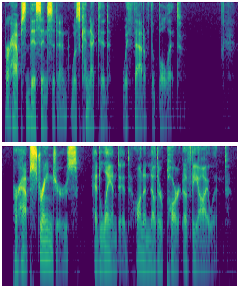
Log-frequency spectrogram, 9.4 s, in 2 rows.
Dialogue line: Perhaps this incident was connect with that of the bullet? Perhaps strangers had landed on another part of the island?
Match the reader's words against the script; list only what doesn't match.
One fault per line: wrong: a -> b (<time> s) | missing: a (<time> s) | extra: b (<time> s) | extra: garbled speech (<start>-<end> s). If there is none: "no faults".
wrong: connect -> connected (1.6 s)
